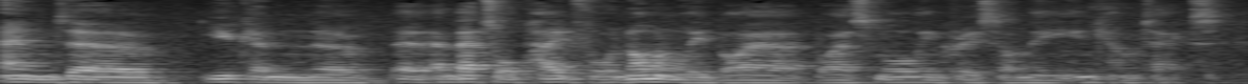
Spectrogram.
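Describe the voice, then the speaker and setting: Over noticeable background noise and audible room echo, a man with an Australian accent talks at a moderate pace in a very deep, low voice with fairly even intonation. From Australia (Sydney). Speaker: healthcare testimonial contributor. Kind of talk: testimony. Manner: halting.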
